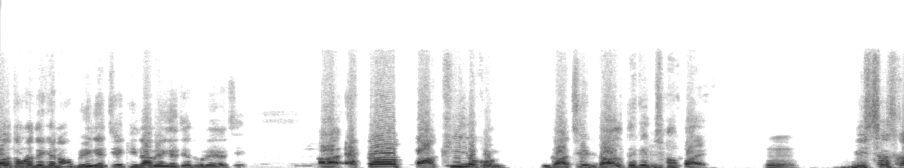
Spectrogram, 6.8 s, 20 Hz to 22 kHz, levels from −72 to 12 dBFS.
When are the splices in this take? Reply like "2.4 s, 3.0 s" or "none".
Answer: none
